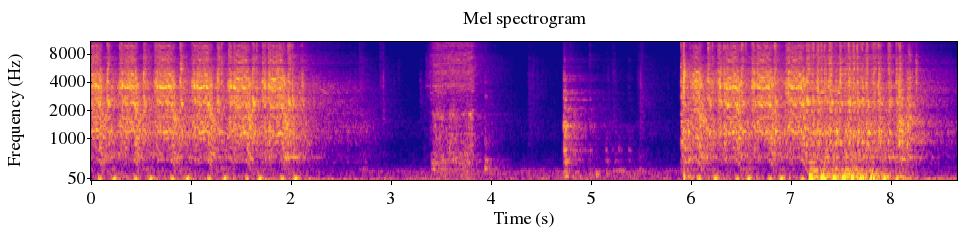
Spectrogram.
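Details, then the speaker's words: Polaris Sportsman 500 after top-end rebuild: bursts of fast, even starter cranking with pauses, never catches; owner suspects the fuel pump isn't working, weak pulse line, plenty of fuel in tank. "man that's a racket well I'm pretty sure the pump isn't working so I'm gonna let it sit"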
